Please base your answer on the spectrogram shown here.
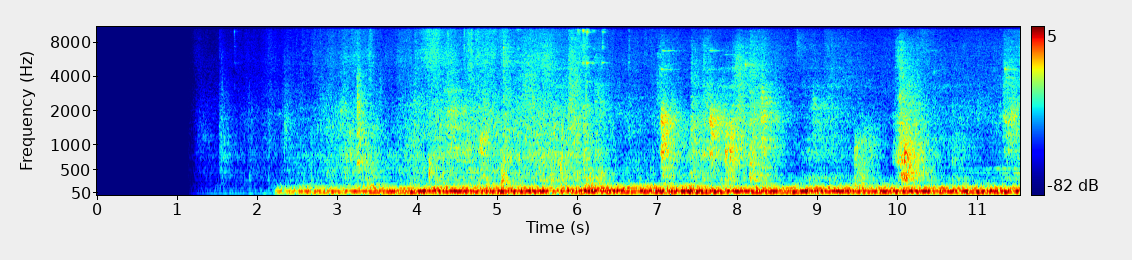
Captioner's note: rustling - clacking sounds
